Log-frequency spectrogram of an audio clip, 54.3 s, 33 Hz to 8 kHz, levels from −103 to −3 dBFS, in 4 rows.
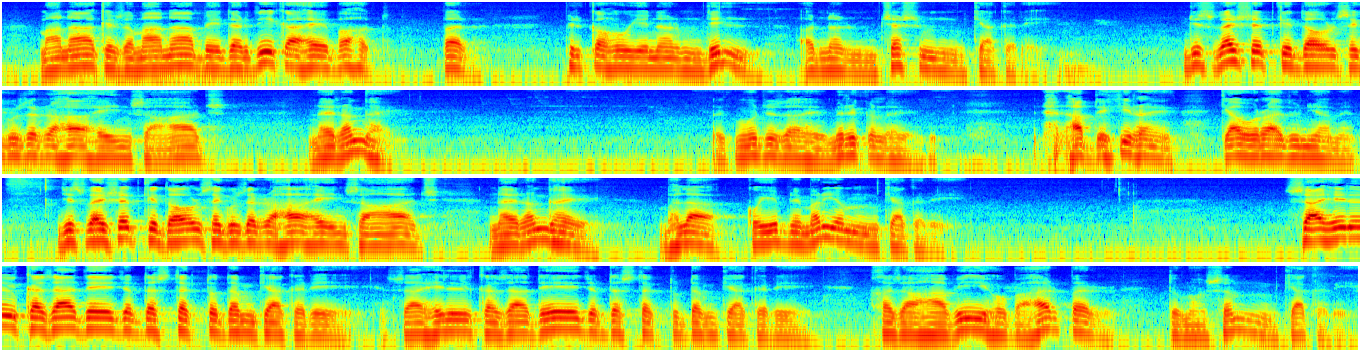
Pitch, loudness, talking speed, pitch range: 105 Hz, -19 LUFS, 105 wpm, 90-120 Hz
